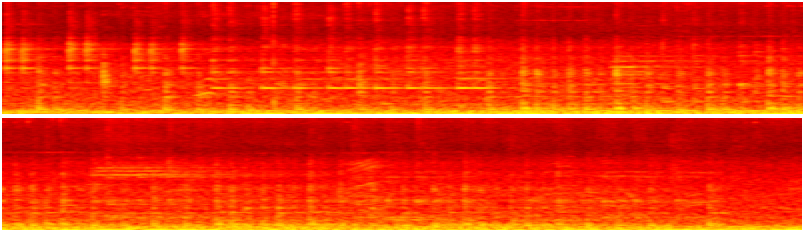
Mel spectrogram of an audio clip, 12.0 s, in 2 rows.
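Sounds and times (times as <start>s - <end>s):
street drummer drumming on paint pots in San Francisco: 0.0s - 11.9s.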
